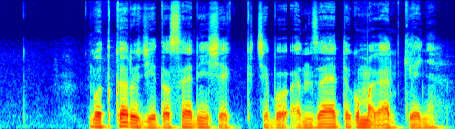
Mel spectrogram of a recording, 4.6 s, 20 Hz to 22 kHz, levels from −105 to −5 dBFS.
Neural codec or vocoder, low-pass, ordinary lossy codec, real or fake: none; none; none; real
